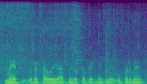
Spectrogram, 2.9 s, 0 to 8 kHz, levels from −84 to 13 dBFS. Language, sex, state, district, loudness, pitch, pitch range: Hindi, male, Arunachal Pradesh, Lower Dibang Valley, -14 LUFS, 165 Hz, 160-170 Hz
